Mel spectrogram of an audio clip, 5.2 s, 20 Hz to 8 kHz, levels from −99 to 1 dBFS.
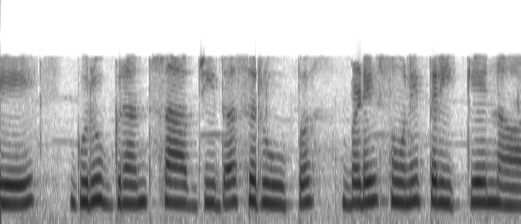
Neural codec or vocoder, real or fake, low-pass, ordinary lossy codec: none; real; 7.2 kHz; AAC, 16 kbps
